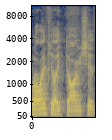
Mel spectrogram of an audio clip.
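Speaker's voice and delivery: ordinary delivery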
